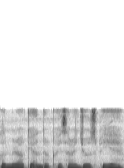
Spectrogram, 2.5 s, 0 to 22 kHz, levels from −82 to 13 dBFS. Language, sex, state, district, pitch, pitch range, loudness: Hindi, female, Arunachal Pradesh, Papum Pare, 185 Hz, 180-190 Hz, -17 LUFS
